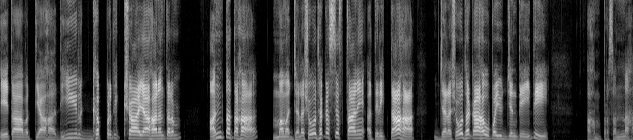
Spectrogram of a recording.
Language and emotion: Sanskrit, happy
